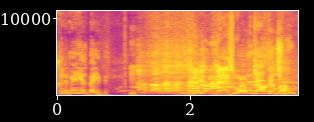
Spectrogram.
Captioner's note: laughter in audience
